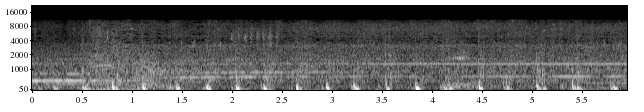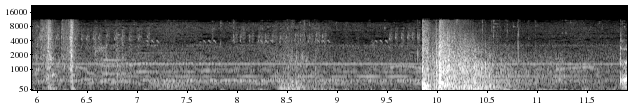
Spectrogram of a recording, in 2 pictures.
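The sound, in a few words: varmint rifle firing sedative rounds in Red Dead Online video game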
